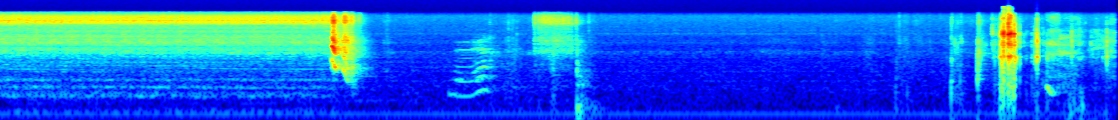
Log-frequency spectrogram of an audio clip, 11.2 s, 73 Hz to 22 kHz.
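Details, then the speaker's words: Haro F3 2010 bike with squeaky brake pads, wheel coasting. Fast, even, loud ratcheting buzz from the freewheeling cassette hub, then it cuts off; normal, healthy hub sound. "and now you can hear my cassette sound which is pretty loud"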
